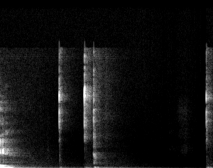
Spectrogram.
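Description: A few faint, short computer-mouse clicks about half a second to a second in, with near silence between and after them.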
